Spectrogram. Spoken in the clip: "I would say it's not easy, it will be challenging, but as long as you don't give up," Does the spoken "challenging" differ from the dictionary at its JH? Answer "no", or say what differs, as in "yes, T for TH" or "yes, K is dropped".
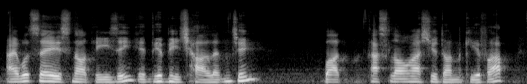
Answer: yes, CH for JH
